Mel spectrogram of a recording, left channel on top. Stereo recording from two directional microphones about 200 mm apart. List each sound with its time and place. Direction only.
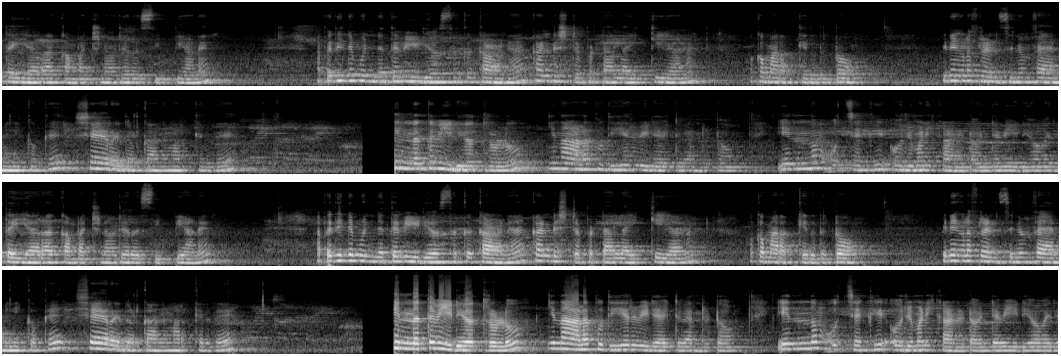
0.0 s a woman's voice: 10° right (ahead or behind)
3.1 s a woman's voice: 10° right (ahead or behind)
9.4 s a woman's voice: 5° right (ahead or behind)
14.7 s a woman's voice: 30° right (ahead or behind)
